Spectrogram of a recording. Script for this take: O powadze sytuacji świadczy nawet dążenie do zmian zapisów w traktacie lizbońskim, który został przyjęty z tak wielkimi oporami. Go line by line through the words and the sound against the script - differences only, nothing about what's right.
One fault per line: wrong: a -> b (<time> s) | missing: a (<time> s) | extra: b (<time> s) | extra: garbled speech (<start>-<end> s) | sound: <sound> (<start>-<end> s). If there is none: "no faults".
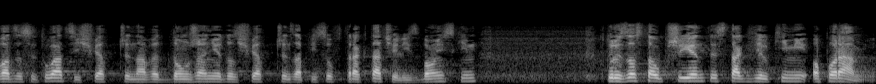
wrong: zmian -> świadczy (2.4 s)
